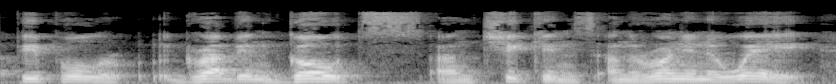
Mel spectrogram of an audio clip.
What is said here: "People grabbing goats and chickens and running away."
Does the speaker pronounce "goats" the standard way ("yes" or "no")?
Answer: yes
